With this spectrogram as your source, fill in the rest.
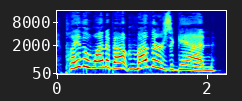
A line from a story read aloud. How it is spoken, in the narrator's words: one young man yelled out from the back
